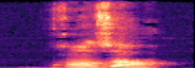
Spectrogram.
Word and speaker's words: prends-en: » Quand on dit « Prends », on ne prononce ni le D, ni le S. Mais dans l'expression « prends-en », on prononce la dernière consonne avec la première voyelle, dans ce cas, du pronom.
